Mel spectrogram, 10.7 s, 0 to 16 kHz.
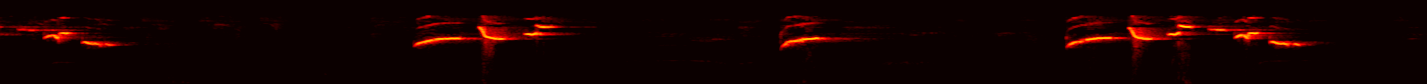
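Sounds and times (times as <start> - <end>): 
oriental magpie-robin singing: 0.0 - 2.0, 3.0 - 4.4, 5.8 - 6.6, 7.6 - 10.0.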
